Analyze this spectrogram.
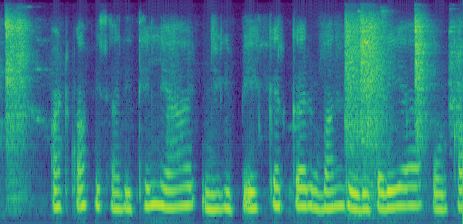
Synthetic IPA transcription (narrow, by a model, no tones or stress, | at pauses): ɐʈʰkãːpʰisaːɾit̪ʰelːjad͡ʒɪpeːkːəɾkəɾbɐ̃nd̪oːɽikəɽijaɔːɾka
